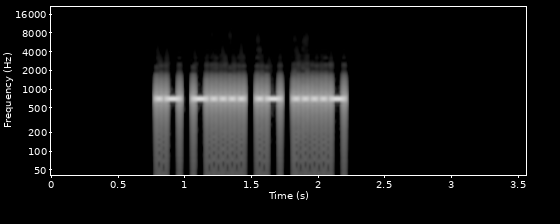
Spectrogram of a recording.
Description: Morse code, heard as a keyed tone, about 34 wpm, 700 Hz. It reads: A6A4
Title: All Cut Numbers - 4-Digit 35wpm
